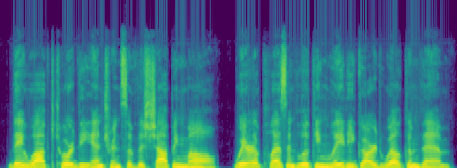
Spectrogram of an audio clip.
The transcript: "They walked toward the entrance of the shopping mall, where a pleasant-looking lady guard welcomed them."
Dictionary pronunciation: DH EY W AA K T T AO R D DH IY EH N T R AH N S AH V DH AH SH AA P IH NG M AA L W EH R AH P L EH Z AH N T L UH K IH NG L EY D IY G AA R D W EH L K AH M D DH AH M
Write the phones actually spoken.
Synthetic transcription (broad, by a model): DH EY W AA K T T AO R D DH IY EH N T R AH N S AH V DH AH SH AA P IH NG M AA L W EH R AH P L EH Z AH N T L UH K IH NG L EY D IY G AA R D W EH L K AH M DH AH M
